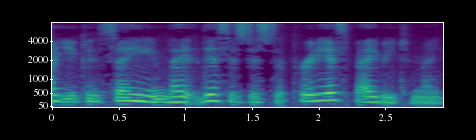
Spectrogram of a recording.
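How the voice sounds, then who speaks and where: A woman with a strong Tennessee accent, fairly low in pitch, dark and mellow in tone, with very wide pitch swings at a moderate pace, on a very clean recording with a silent background. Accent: thick country accent (Tennessee). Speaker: reborn doll artist and vlogger. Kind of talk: casual vlog. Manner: hesitant, many fillers.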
